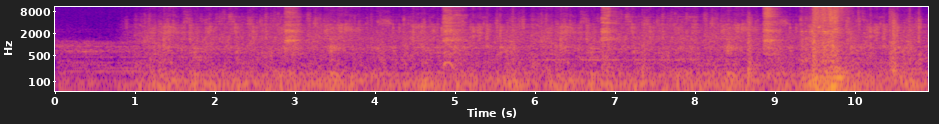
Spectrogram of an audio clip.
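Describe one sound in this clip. A heavy metal container scrapes and rumbles as it is pushed.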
